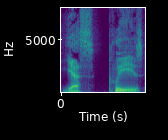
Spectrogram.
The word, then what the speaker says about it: Yes Plz: You spell it Y E S P L Z. That's the gimmick. Yes, please.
